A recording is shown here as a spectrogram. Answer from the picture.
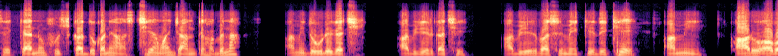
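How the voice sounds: In a natural reading voice with ordinary pitch variation, the speaker is heard against a quiet background.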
